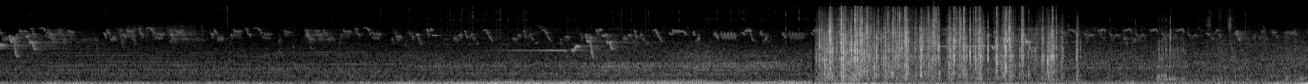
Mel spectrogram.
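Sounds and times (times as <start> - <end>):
small birds chirping: 0.0 - 13.0
dense crackling: 3.7 - 13.0.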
